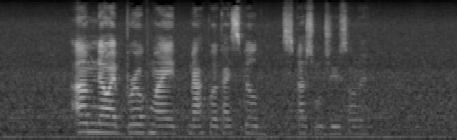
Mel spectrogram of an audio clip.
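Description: A young woman speaks casually close to a phone microphone.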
